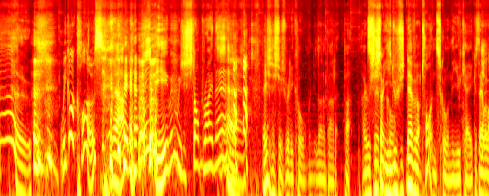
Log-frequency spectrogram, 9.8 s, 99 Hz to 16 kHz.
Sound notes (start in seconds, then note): 1.8 laughs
